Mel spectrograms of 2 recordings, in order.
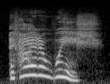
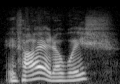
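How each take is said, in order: First: A lightly voiced young girl, higher; girl's voice. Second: Man's voice. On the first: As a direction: wish it in a small girl's higher voice. Swallow, a girl, wishes aloud. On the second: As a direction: say it as the tired man, plainly. The man answers the children. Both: A narrator's reading.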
